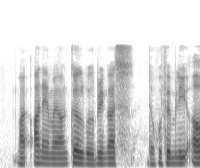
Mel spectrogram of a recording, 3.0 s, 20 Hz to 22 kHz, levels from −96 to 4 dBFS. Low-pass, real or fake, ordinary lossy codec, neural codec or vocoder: 7.2 kHz; fake; none; codec, 16 kHz, 2 kbps, X-Codec, WavLM features, trained on Multilingual LibriSpeech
